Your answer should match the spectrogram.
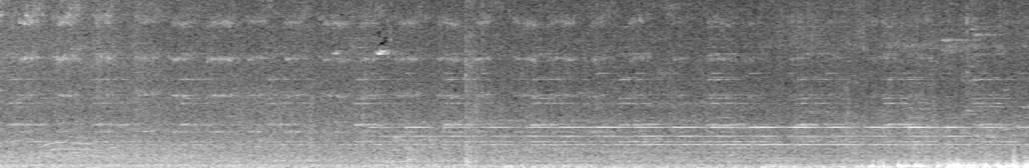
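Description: Slow-moving freight train rolling closer, its wheels rumbling on the rails, with a thin steady wheel squeal that starts a few seconds in. The rumble grows louder near the end as the cars draw near.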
